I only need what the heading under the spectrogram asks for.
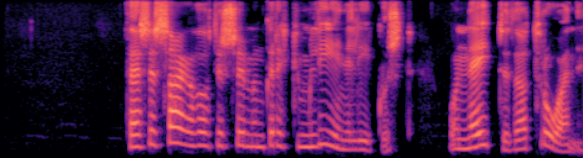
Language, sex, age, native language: Icelandic, female, 50-59, Icelandic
